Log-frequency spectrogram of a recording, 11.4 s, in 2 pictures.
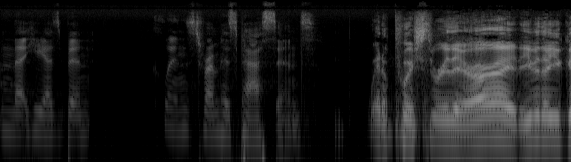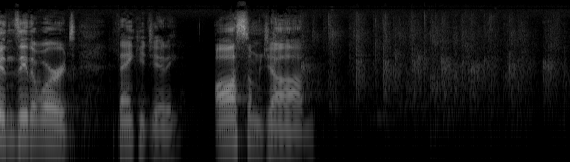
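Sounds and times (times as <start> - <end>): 
speech: 0.2 - 1.0, 1.6 - 8.9
weak scattered audience applause: 8.5 - 11.4.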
